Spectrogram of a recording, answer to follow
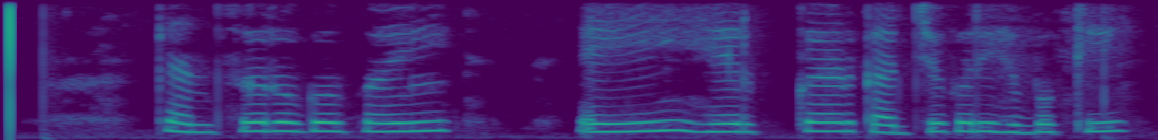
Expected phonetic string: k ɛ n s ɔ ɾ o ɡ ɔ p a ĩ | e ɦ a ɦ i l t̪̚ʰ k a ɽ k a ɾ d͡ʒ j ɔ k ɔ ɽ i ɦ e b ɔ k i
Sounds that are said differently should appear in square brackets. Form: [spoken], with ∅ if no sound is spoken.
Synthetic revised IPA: k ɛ n s ɔ ɾ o ɡ ɔ p a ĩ | e ɦ [i] ɦ [e] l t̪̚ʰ k a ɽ k a ɾ d͡ʒ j ɔ k ɔ [ɾ] i ɦ e b ɔ k i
